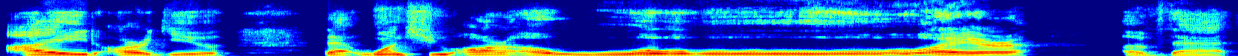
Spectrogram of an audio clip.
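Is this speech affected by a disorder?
Yes: stuttering; onset around age 2.5, fall with traumatic brain injury then, grandfather and daughter stutter, likely genetic, hypnotherapy tried; no longer hides stutter, not trying to avoid stuttering, stuttering more or more aware lately, sober; stutters every time talking, hard ordering in restaurants, phone calls, strangers, alcohol seemed to lessen stutter; here prolonged sounds, blocks.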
